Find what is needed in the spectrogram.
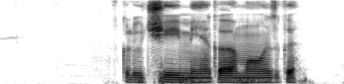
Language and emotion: Russian, neutral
